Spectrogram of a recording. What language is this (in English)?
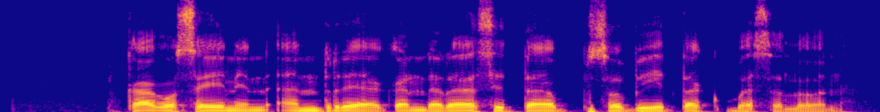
Kalenjin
